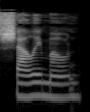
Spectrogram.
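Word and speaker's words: Shalimar: Solomon shomer which Mister Solomon and everybody else pronounced sh moan milkman's scalp began to tingle Jay the only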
